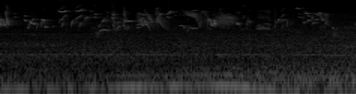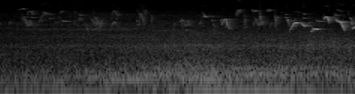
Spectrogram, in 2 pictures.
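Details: Many small birds chirp together in a soft, busy chorus of short high twitters over steady background hiss and low rumble. The twitters grow louder and brighter toward the end.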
